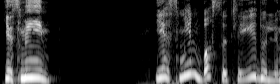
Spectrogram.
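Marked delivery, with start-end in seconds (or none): 0.0-0.6 sharp, louder call of her name; heated, forceful name-call; agitated. A narrator's reading. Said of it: "وقال لها بانفعال".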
